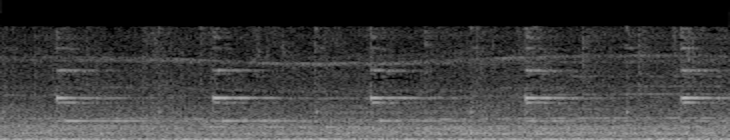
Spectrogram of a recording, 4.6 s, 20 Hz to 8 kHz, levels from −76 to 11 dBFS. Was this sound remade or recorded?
recorded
